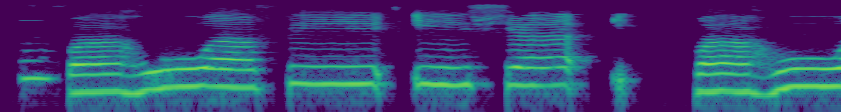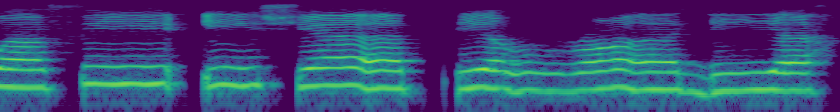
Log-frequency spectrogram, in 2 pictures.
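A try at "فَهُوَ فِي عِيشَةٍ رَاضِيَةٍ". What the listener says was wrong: Masih panjang tuh syanya. Ulangin.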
